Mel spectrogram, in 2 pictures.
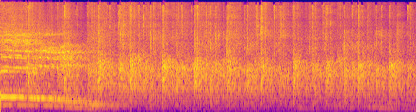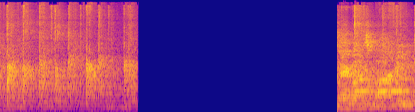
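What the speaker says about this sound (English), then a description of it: "Give him a big round of applause." Open-mic comedy crowd clapping as a comedian is brought on stage, strong dense applause that thins slightly, cut by a sudden silent gap before clapping resumes.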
